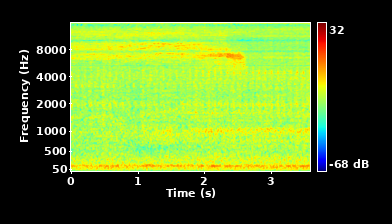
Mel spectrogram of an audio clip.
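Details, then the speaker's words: Mercury Capri Turbo RS turbo four-cylinder, first run after 23 years: a low, slightly uneven idle with a faint airy hiss from an open vacuum port, running super lean from vacuum leaks. "Probably more vacuum leaks, so it's running super lean. Let me spray a little bit around here. There's a leak somewhere in here. I can hear it too."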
